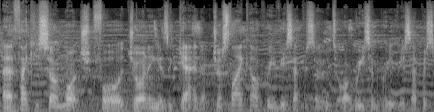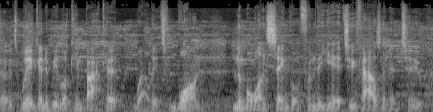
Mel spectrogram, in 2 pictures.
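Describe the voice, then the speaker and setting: A hoarse British man hosting a podcast, chatting casually and rambling with plenty of fillers and restarts. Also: lowish voice, moderate pace, music in the background. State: hoarse, recovering from illness. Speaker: podcast host.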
